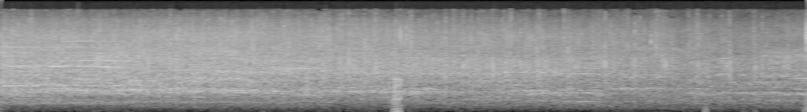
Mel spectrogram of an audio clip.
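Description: Applause from a crowd at a high school wrestling match after a pin, a sustained dense patter of clapping in a gym that tapers slightly over several seconds, with an announcer's voice and crowd noise mixed in.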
